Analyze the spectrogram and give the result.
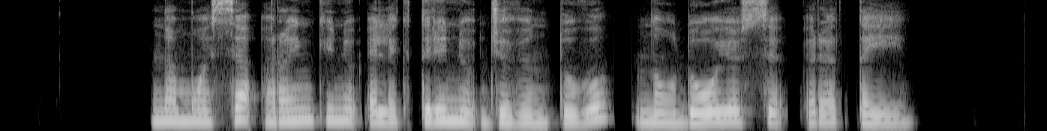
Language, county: Lithuanian, Kaunas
